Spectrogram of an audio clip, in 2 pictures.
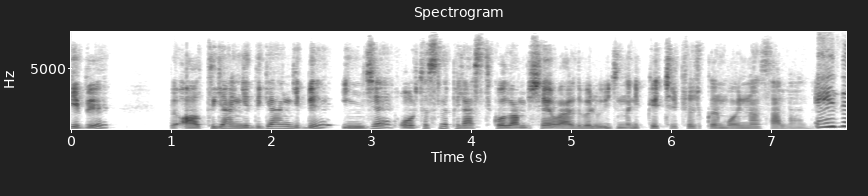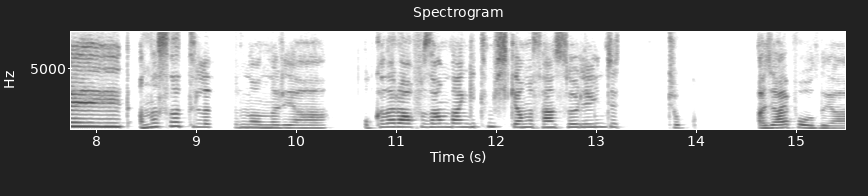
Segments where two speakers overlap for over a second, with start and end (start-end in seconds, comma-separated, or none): none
